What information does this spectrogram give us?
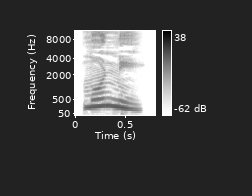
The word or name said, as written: ಮೊಣ್ಣಿ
